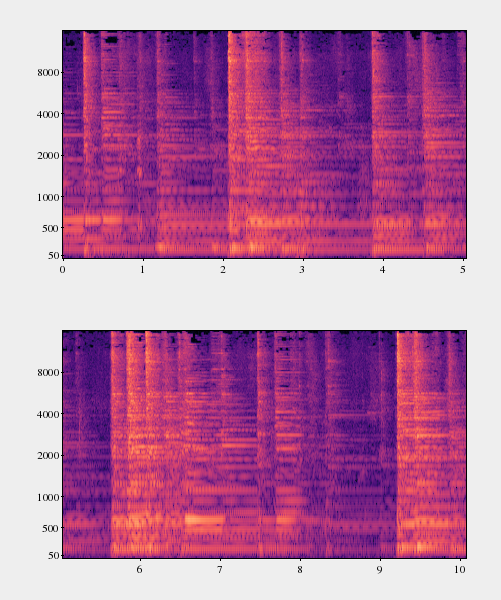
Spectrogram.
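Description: Acoustic guitar strumming slow chords that ring out and fade, with a fresh strum every one to two seconds, as the instrumental intro of a song.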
